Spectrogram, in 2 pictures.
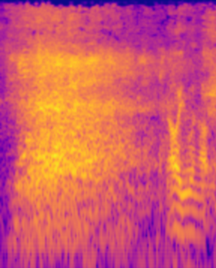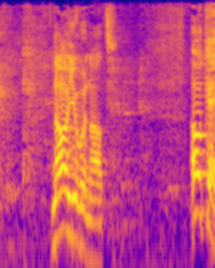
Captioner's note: laughter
